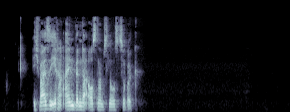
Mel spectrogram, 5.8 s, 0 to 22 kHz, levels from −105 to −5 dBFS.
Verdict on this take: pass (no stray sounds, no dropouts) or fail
pass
